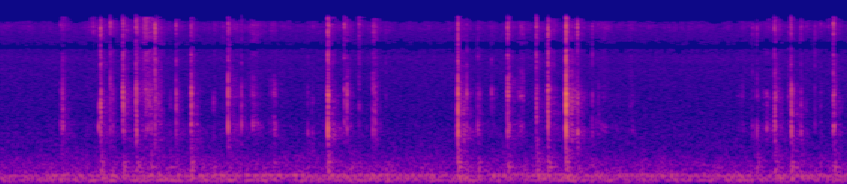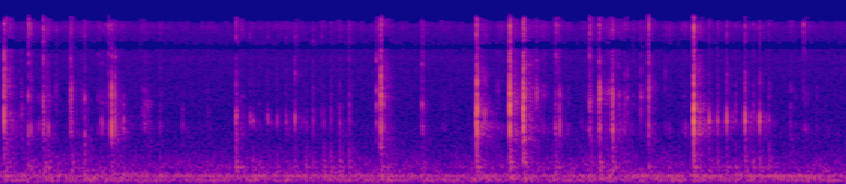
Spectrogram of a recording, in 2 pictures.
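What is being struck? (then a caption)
Fabric-covered tablet keyboard. Fingertips with short nails type on a thin, flat iPad Smart Keyboard-style folio keyboard with dark woven fabric-covered keys. The result is a soft, continuous stream of muted, quick typing taps with occasional slightly louder clicks, over a steady low hum.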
